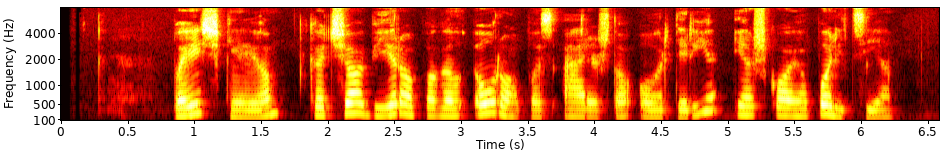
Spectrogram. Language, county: Lithuanian, Telšiai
